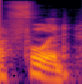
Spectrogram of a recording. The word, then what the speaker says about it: food: тут є дуже просто суперважливими звуки оо в словах cooks та Food тому що дуже багато українців та взагалі інших національностей які вивчають англійську Вони думають що це просто звук у тому що він Інколи так звучить коли носії його вимовляють але насправді це щось між у та о коли ви широко відкриваєте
